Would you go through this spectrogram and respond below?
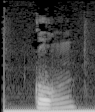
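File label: "kung6", Teochew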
